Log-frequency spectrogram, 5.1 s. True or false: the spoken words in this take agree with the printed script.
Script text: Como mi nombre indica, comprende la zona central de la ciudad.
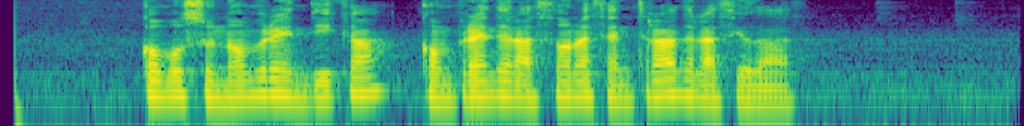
false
